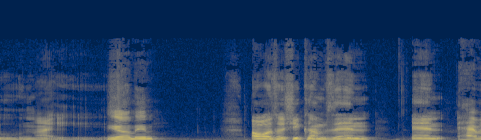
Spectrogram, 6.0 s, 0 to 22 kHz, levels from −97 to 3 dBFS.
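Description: A short speech recording, and nothing in its signal points to a technical fault.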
